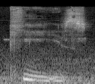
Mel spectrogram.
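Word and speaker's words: quays: St steps and ladders I think that's pronounced Keys q u a y s m steps and ladders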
